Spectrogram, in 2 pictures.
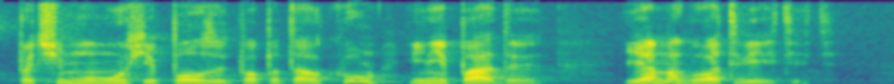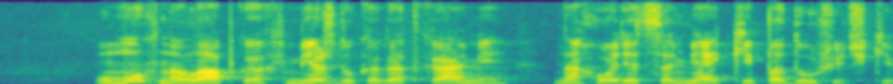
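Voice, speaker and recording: A man with a fairly high voice speaks as a guest scientist. He gives a prepared explanation for young listeners in measured, orderly phrases. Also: darkish tone. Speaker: guest expert, entomologist. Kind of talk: prepared educational talk for children.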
